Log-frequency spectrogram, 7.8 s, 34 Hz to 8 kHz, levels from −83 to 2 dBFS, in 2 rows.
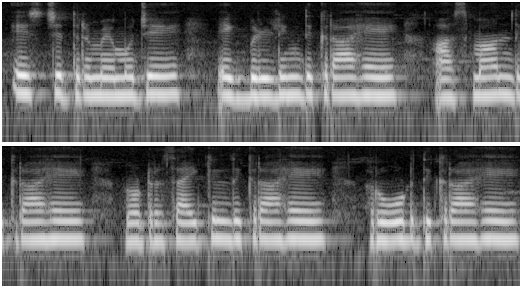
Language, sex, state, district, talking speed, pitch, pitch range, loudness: Hindi, female, Madhya Pradesh, Bhopal, 160 wpm, 210 Hz, 210-215 Hz, -16 LUFS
